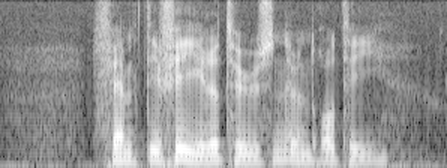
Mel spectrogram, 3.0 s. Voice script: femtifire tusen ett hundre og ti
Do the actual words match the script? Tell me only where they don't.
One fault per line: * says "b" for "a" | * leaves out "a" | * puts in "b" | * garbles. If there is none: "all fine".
* leaves out "ett"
